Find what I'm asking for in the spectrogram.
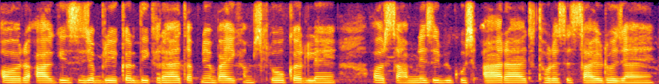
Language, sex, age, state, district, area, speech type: Hindi, female, 18-30, Uttar Pradesh, Varanasi, rural, spontaneous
